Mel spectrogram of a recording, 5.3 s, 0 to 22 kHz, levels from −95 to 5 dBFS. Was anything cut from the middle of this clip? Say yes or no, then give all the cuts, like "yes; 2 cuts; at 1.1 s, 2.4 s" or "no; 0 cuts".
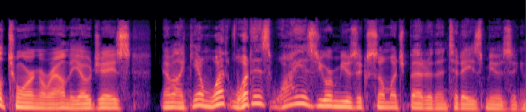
yes; 1 cut; at 1.5 s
